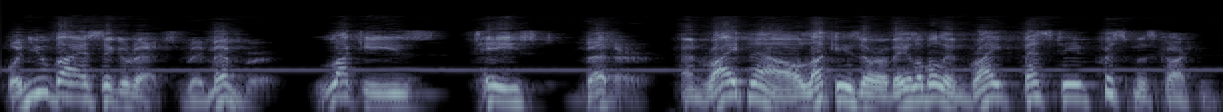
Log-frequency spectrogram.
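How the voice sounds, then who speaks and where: A man reading a 1940s radio advertisement as an announcer, with an emphatic, deliberate, husky sales delivery. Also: mid-range voice, huge pitch swings. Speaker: commercial announcer. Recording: dull old 1940s radio recording.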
